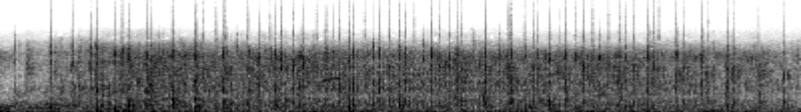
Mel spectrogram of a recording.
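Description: Audience applauding: a dense mass of overlapping hand claps that starts suddenly and thins out near the end.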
